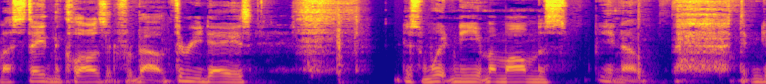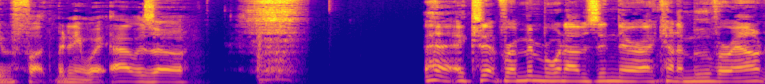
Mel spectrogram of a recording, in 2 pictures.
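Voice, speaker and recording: Hoarse young man rambling to camera. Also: mid-range voice. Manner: rambling, loose, swears freely. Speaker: vlogger. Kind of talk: casual storytelling vlog. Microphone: self-filmed camera.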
